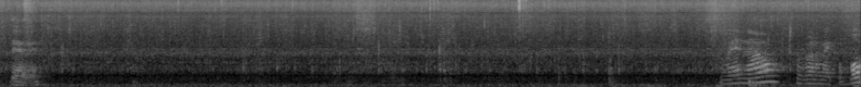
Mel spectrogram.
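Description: Hands knead soft dough in a metal bowl with quiet squishing and thumping.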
